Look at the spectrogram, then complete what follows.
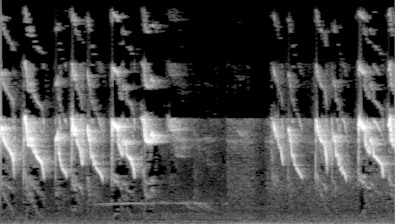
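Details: Lure song of a Javan white-eye, Wiklus Wiksar style, for coaxing other white-eyes to sing: bursts of sharp falling chips, a pause of about a second with a faint thin whistle, then the chipping resumes.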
